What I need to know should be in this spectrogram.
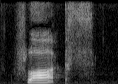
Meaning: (noun) plural of flock; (verb) third-person singular simple present indicative of flock
- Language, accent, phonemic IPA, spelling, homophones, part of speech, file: English, US, /flɑks/, flocks, Flox / flox / phlox, noun / verb, En-us-flocks.ogg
